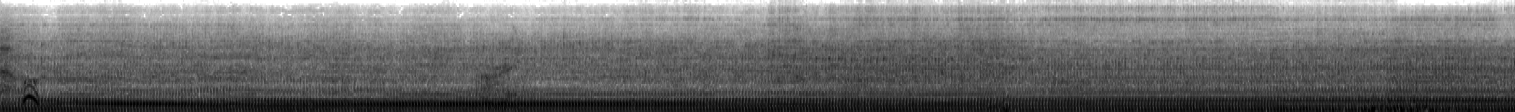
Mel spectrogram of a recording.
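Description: A petrol string trimmer engine drones steadily up close.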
